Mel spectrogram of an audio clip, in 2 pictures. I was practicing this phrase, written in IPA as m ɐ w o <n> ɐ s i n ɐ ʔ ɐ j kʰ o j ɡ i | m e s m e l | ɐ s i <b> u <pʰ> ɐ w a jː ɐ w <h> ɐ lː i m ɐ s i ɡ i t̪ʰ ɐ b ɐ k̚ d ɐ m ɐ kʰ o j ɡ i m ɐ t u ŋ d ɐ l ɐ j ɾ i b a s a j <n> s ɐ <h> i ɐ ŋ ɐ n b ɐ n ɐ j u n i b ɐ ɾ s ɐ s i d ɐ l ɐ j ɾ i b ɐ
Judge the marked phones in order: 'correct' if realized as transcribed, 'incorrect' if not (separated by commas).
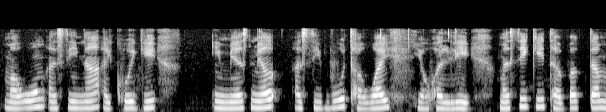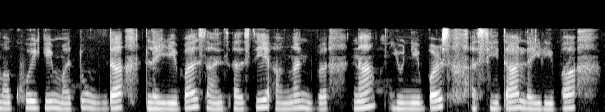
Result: incorrect, correct, incorrect, correct, correct, incorrect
